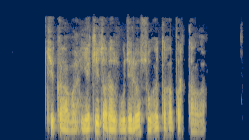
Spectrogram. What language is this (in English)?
Belarusian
